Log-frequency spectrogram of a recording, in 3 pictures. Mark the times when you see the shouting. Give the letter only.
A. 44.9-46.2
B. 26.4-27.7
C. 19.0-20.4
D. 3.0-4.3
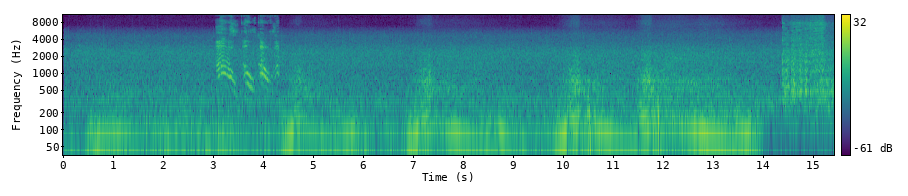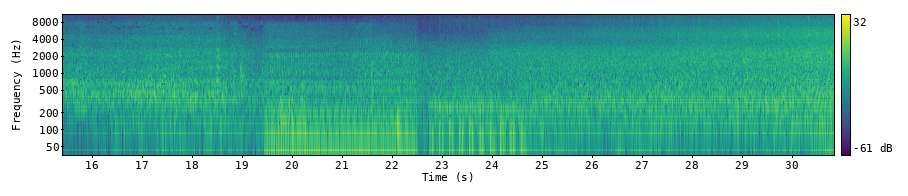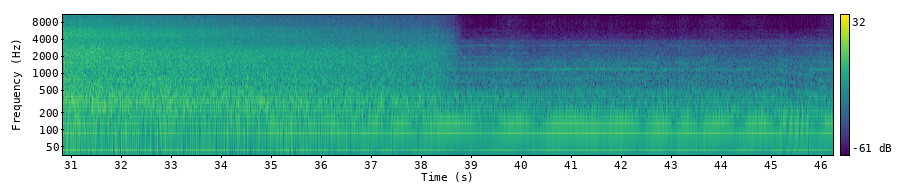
D.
